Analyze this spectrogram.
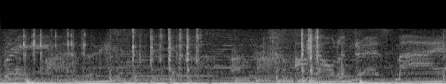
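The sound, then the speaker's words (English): Keyboard typing as a search is entered on a computer: many quick, crisp key clicks in an uneven run throughout, over a steady low background. “Just type in Dallas as”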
